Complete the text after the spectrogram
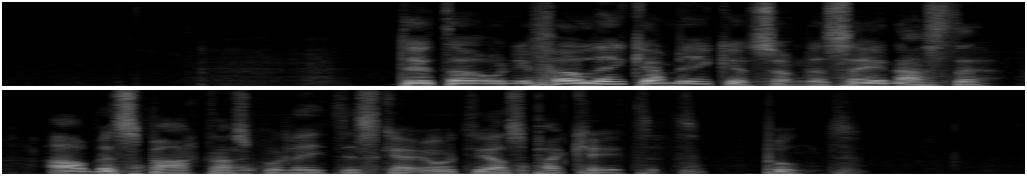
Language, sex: Swedish, male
